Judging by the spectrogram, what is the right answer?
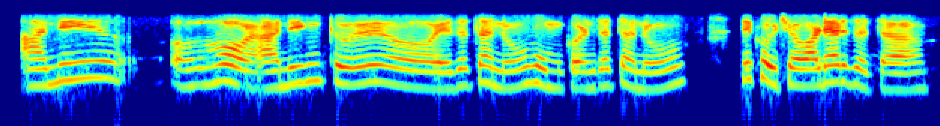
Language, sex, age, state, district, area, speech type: Goan Konkani, female, 18-30, Goa, Tiswadi, rural, conversation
